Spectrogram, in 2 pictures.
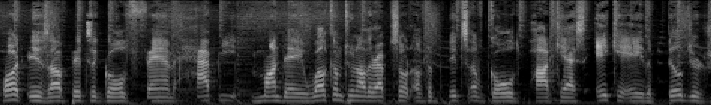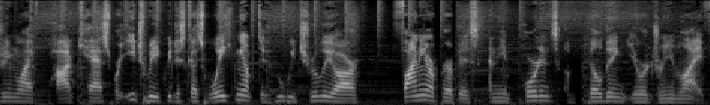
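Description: A man's voice: fairly high pitch, steady tone, normal speed, fairly bright tone, faint music behind. A man hosting a podcast, upbeat and enthusiastic as he introduces his guest. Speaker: podcast host.

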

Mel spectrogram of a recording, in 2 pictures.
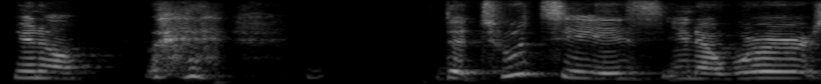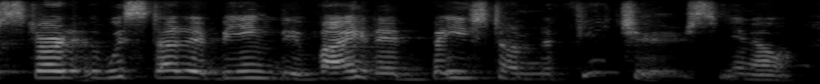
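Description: A woman's voice: fairly high pitch, slow, a little mellow. Woman, dull lo-fi recording. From East Africa, born and raised in Uganda. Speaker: interview guest. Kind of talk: reflective, earnest interview talk. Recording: dull, lo-fi audio.

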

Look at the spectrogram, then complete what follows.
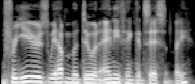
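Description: A man's voice: mid-range voice, normal speed, dark tone, dry recording, clean studio sound. A man with an Irish accent bantering casually as a podcast co-host, teasing, joking and swearing freely. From Ireland.

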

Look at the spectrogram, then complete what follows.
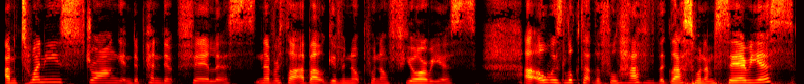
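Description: A woman's voice: mid-range voice, moderate pace, dry recording. A woman in her twenties performing a spoken word poem with a rhythmic, emphatic delivery at a live panel. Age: 20s.

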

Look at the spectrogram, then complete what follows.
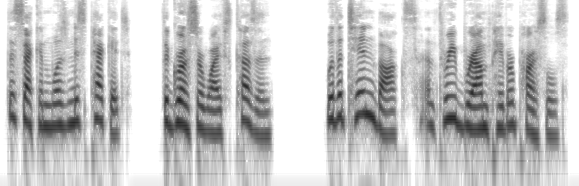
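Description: Female audiobook narrator: measured, expressive storybook reading, mid-range pitch, very dry recording. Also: no room sound.

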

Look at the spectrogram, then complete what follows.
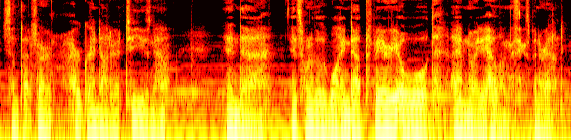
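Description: A man's voice: mid-range voice, flat delivery, normal speed. A man giving a casual spoken introduction to a podcast episode as its producer. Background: soft gentle music.

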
